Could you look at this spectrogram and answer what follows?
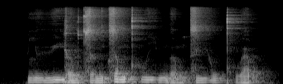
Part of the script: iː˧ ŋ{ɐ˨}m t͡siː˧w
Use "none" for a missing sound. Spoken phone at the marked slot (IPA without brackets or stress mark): ɐ˨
